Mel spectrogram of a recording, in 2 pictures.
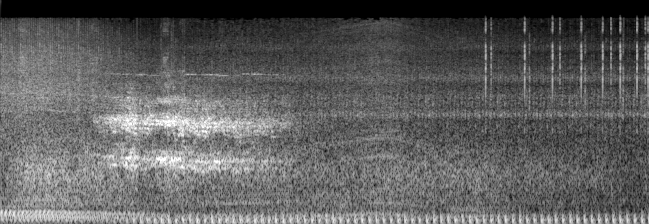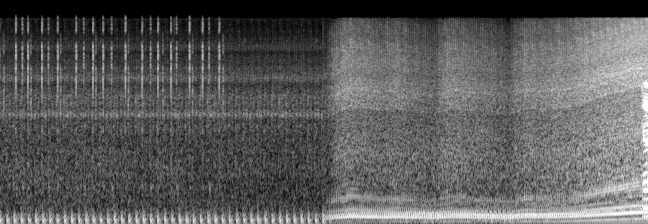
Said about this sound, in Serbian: Upravo smo ukrali motor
